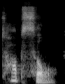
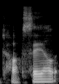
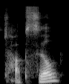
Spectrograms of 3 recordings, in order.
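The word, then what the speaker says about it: Topsail: big road in the middle called Topsale Road pronounced topsil. So there we go. Gentle correction on myself. I've been saying top sail and it's topsil.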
